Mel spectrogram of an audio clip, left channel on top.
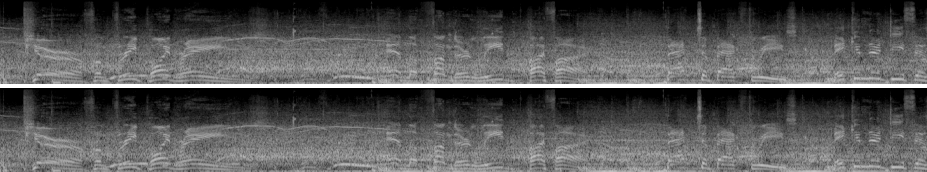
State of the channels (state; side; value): normal; both; correlation 0.95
